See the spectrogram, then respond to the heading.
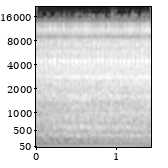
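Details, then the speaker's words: BMW M2 Competition idling after its first start: a steady idle with only the light, fast tick of the high-pressure fuel pump. The earlier tick is gone and the engine is quieting down; sounds healthy. "she's running she's getting quiet too I don't know if you guys can hear it but that tick is gone just high pressure pump tick now"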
